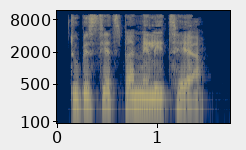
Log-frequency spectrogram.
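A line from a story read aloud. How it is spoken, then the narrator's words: Angry retort. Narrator (German): gab Flick wütend zurück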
